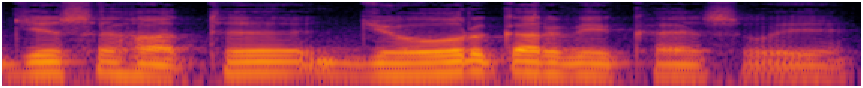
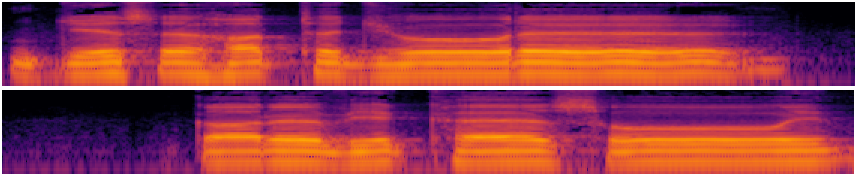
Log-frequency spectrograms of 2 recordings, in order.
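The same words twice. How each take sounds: First: ਜਿਸ ਹੱਥ, pause, ਜ਼ੋਰ ਕਰ ਵੇਖੈ ਸੋਏ; wrong pause. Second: Slow recitation with a break after ਜ਼ੋਰ; hold, then rest on ਜ਼ੋਰ before ਕਰ ਵੇਖੈ ਸੋਏ; ਜਿਸ ਹੱਥ ਜ਼ੋਰ, pause, ਕਰ ਵੇਖੈ ਸੋਏ. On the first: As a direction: break after ਹੱਥ instead of ਜ਼ੋਰ. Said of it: "ਕਈ ਪੜ੍ਹ ਜਾਂਦੇ ਹਨ". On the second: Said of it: "ਜ਼ੋਰ ਦੇ ਉੱਤੇ ਵਿਸਰਾਮ ਹੈ". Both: Shown as a demonstration.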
